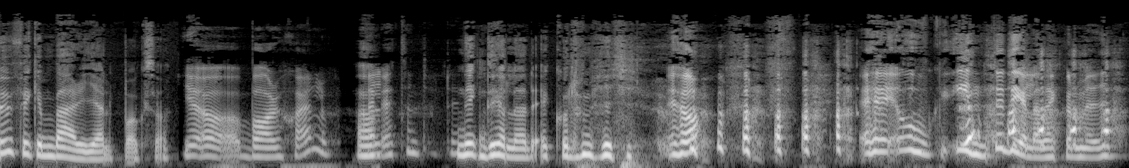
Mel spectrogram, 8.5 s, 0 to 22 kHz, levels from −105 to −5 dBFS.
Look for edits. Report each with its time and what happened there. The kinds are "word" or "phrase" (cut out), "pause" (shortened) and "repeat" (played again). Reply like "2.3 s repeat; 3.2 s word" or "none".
1.3 s pause; 2.5 s pause; 2.8 s word; 3.6 s word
